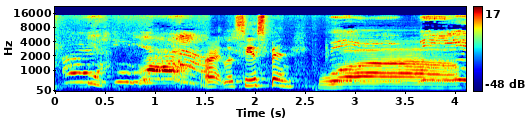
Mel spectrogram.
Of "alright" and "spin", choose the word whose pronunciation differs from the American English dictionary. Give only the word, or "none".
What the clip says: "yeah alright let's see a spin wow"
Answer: alright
